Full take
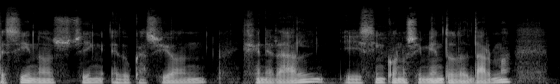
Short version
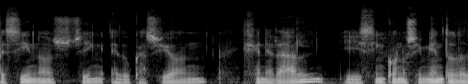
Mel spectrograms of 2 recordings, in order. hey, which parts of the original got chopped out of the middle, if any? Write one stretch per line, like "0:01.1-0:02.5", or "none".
none

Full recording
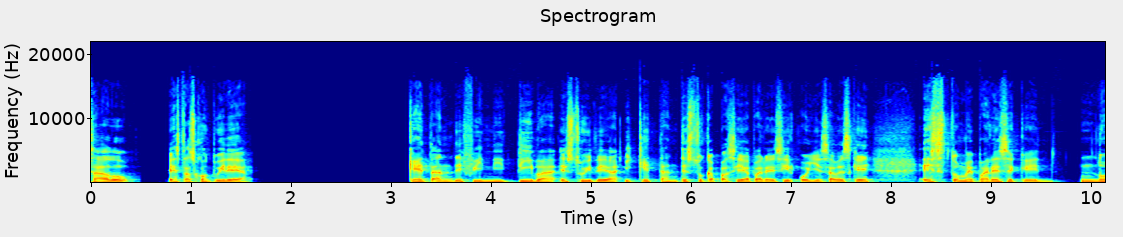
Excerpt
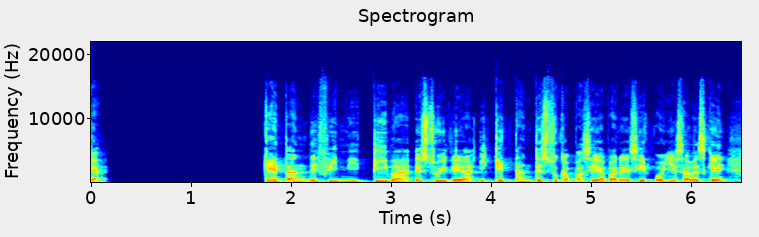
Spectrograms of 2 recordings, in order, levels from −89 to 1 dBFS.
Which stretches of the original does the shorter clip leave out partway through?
none

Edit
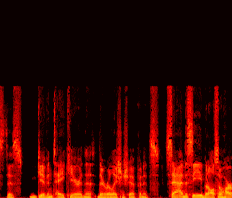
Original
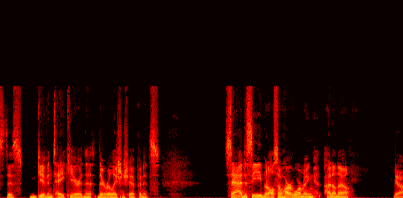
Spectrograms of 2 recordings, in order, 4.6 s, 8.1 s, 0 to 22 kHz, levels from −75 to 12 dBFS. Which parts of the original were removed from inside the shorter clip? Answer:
0:03.2-0:04.4

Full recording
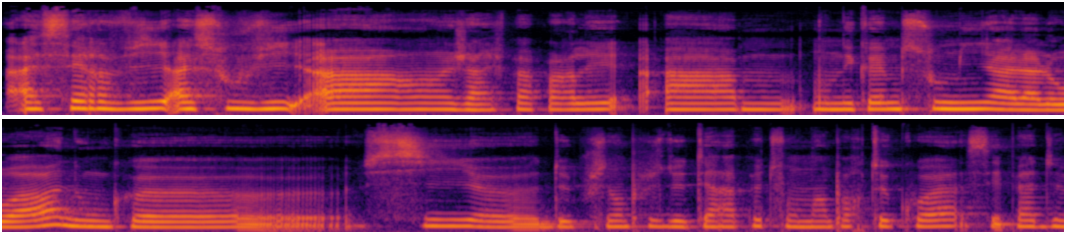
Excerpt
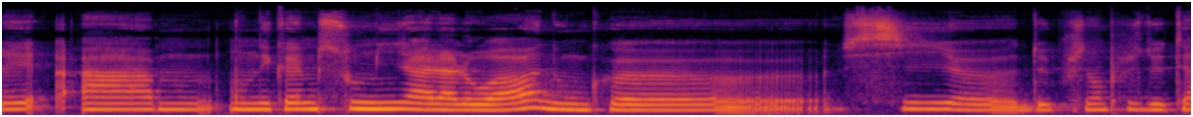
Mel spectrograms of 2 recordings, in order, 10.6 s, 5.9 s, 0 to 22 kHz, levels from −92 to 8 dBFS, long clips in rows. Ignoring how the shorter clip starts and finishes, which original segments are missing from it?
none

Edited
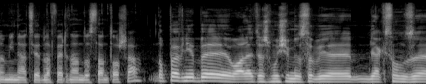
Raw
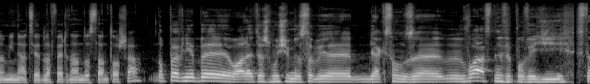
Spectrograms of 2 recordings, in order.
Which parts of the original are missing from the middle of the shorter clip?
none

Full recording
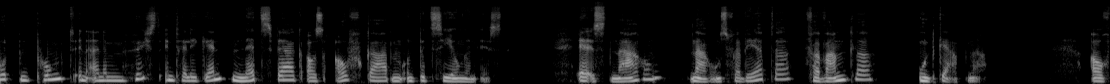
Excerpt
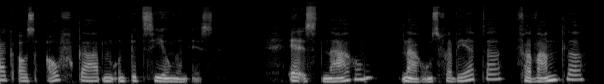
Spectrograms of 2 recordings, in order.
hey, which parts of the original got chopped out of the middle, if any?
none

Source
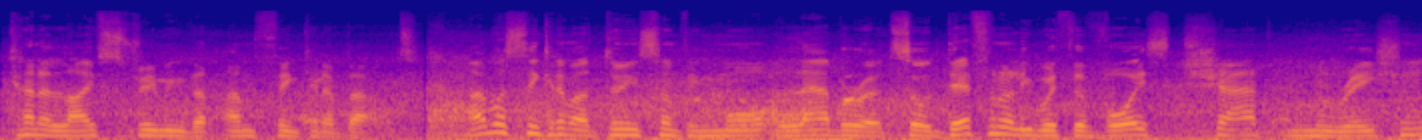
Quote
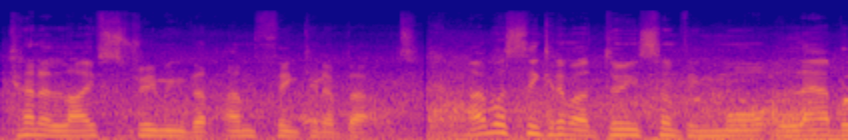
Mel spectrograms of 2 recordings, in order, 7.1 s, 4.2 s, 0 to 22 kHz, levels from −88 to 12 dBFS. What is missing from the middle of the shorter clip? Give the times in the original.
none

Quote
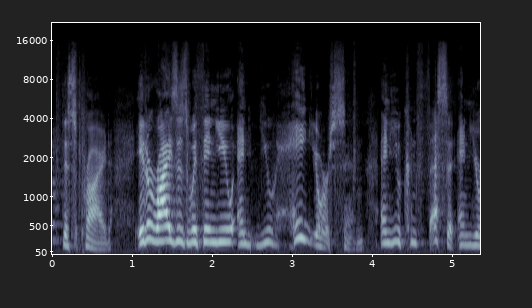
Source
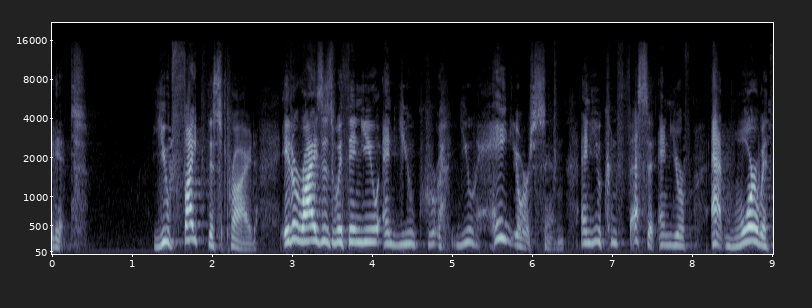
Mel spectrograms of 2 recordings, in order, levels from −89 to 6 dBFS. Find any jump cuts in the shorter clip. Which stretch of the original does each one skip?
0:04.3-0:05.0

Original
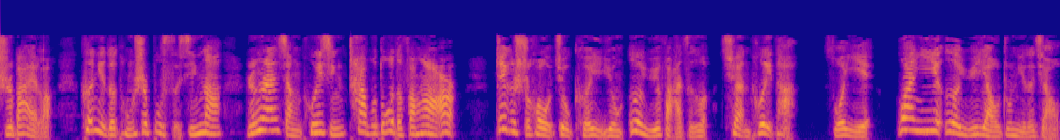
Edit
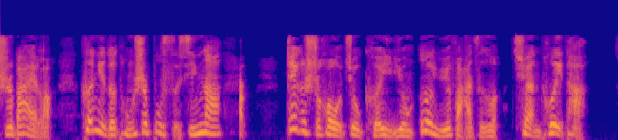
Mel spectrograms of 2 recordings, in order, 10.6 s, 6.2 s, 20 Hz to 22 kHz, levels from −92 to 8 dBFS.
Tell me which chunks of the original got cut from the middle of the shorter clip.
0:02.4-0:04.5

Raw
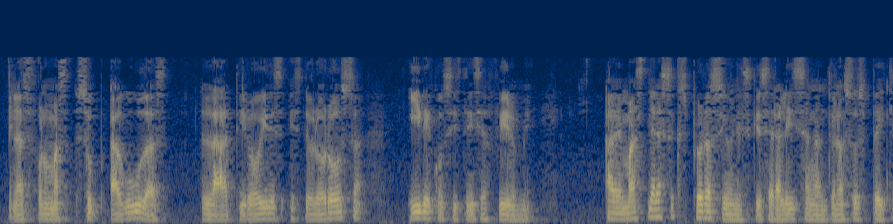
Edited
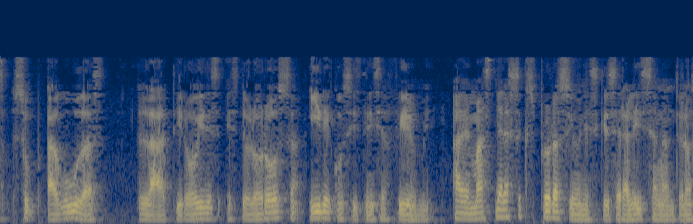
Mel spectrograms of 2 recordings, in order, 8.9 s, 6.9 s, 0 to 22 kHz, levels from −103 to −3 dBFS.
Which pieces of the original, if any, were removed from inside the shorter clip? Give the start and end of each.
0:03.7-0:04.0
0:05.4-0:06.0

